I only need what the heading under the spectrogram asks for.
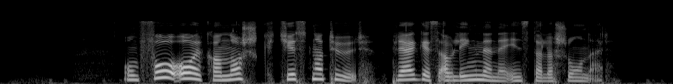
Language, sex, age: Norwegian, female, 47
